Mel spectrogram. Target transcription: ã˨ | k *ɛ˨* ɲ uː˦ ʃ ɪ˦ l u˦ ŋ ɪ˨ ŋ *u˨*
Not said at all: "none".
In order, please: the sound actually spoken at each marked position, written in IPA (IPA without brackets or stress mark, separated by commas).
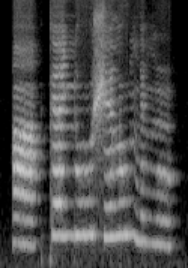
ɛ˦, ũ˨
